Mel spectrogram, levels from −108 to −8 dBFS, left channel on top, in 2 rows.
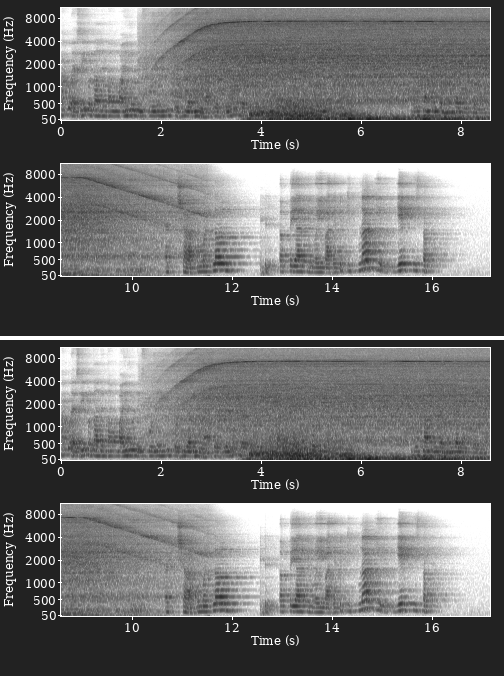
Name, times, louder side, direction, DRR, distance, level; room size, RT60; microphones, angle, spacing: voice 1, 0.0-4.7 5.0-5.6 7.0-9.0, equal, 55° right, -3 dB, 0.8 m, -37 dB
Sawing, 1.6-11.5, left 2 dB, 85° left, 0.6 m, -28 dB
Thunder, 3.5-10.2, equal, 85° right, 0.5 m, -30 dB
voice 2, 10.7-12.0 13.0-14.1 14.5-15.9, left 1 dB, 5° left, -2 dB, 0.4 m, -37 dB
4.7 x 2.4 x 3.6 m, 1.1 s
head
